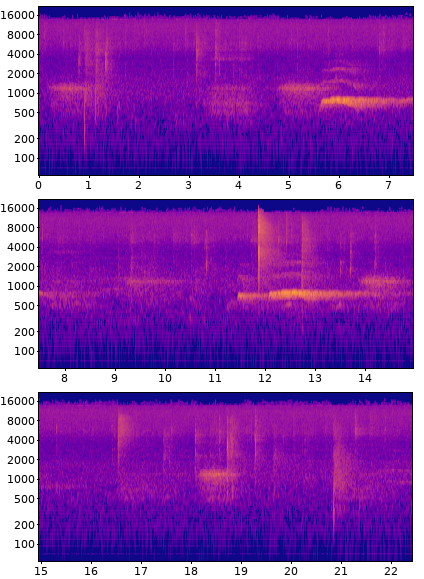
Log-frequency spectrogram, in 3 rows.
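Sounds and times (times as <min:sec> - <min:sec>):
tawny owl hooting on a cold autumn night in France: 0:04.8 - 0:08.3, 0:11.3 - 0:15.3.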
